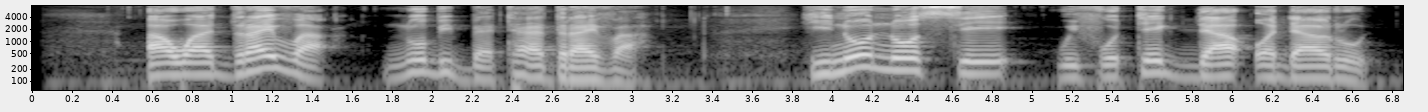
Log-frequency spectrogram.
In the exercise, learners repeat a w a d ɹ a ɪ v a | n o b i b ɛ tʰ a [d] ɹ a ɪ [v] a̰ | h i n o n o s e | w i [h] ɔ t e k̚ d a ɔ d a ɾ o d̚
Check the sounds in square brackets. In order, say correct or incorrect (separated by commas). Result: correct, correct, incorrect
